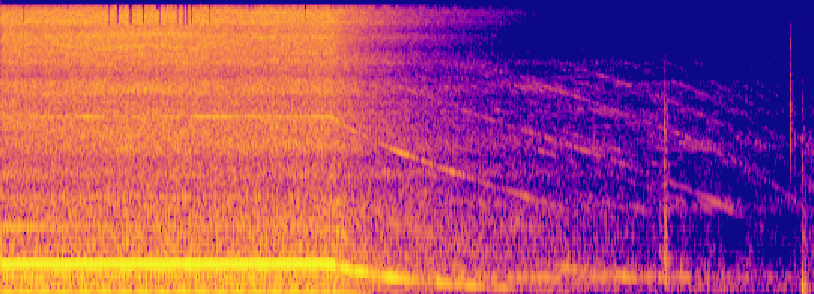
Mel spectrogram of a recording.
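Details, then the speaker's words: Bissell PowerClean OnePass multicyclonic vacuum after rebuild, run with old dirty filters (HEPA likely restricting airflow); smooth, even high whine for three seconds, then clean spin-down at switch-off; motor sounds healthy, normal running. "I mean I don't know about you but to me that sounds great obviously"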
